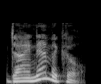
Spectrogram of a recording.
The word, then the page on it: dynamical: British English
